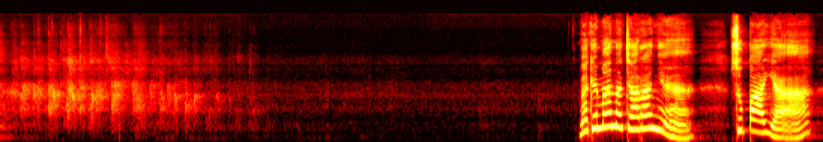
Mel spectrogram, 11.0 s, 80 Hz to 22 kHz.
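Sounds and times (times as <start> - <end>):
crowd cheering: 0.0 - 3.2
crowd clapping: 0.0 - 3.7
speech: 7.7 - 10.9.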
